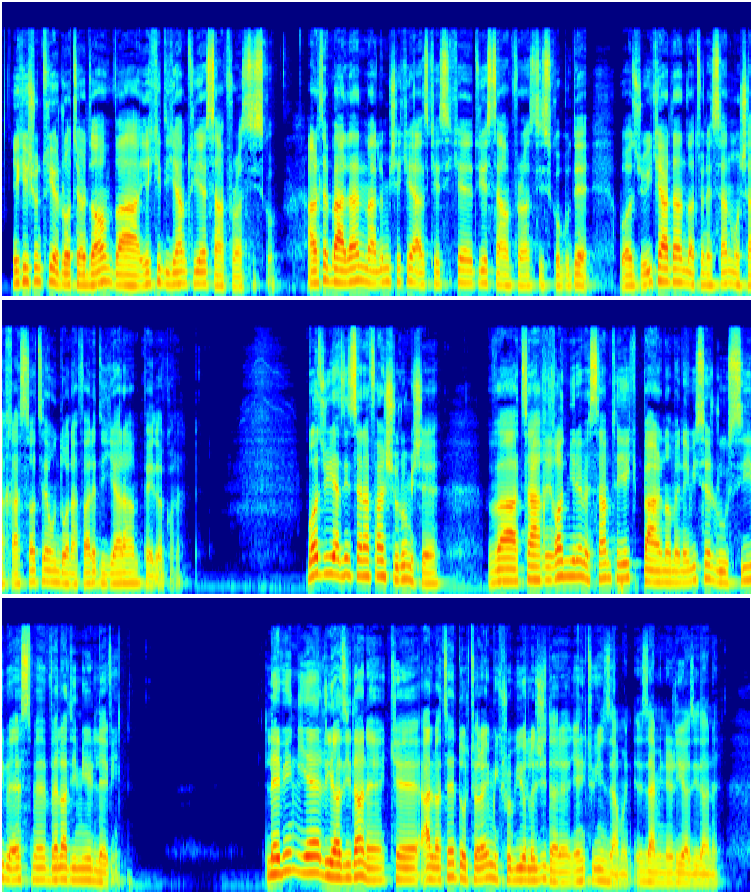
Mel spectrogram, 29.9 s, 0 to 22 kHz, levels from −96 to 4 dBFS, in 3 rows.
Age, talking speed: 10-29, 135 wpm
